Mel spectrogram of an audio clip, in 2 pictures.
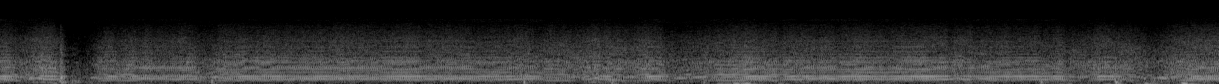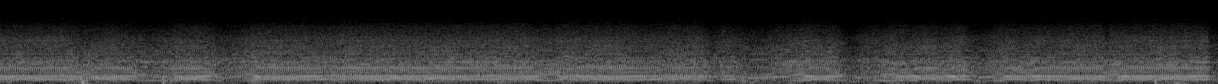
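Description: Class 6 offshore racing boat powered by Crockett Marine Engines roars at speed during a 2007 powerboat race at Ocean City, Maryland; a loud, sustained engine drone with slight surges in pitch, continuous and close.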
